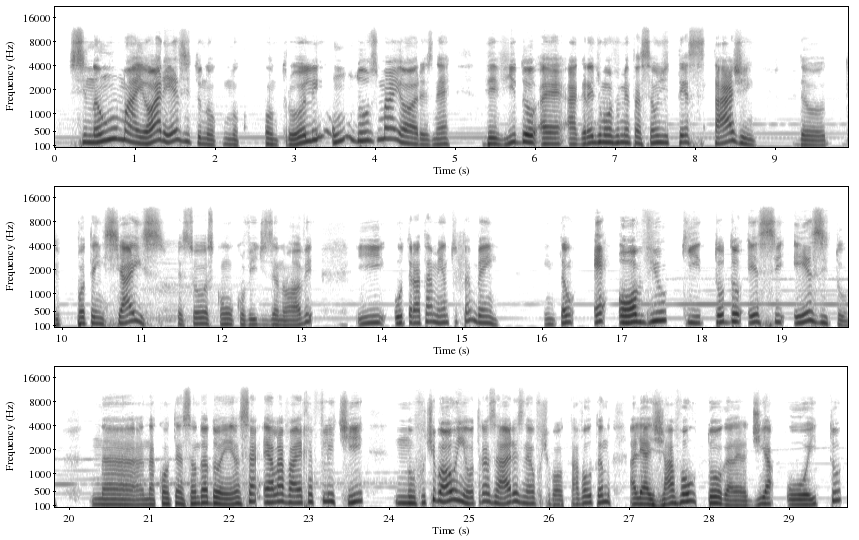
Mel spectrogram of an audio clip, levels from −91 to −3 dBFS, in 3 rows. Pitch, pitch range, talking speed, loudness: 175 Hz, 145-200 Hz, 125 wpm, -29 LUFS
